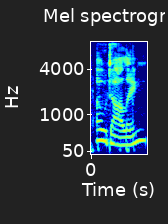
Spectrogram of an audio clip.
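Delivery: classic movie transatlantic accent. Showing the accent being practiced for another character: classic movie transatlantic accent. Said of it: "the classic movie transatlantic accent".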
